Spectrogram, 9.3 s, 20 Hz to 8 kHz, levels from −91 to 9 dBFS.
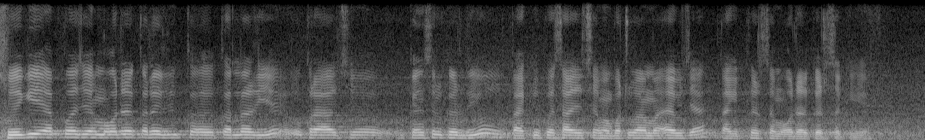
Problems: background sounds at intervals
